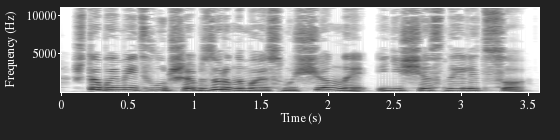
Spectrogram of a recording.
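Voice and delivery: ordinary delivery, nothing marked

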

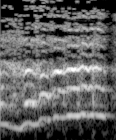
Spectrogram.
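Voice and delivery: high eerie ghostly laugh; shrill cackle of a ghost woman. Retold or imitated. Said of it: "bà cười".

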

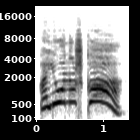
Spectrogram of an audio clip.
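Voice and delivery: very high, slow loud call; thin-voiced call. Manya calls the girl in a thin high voice. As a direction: sing out the name in a thin high voice. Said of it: "тоненьким голосом позвала Маня".

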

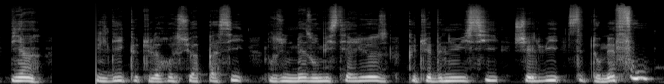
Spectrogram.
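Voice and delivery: high, loud, breathless-paced report; urgent outrage. Acted. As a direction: drag her along, scandalised and insistent. Cerise urgently summons her sister.

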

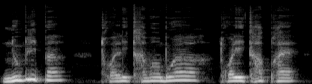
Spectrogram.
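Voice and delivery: loud parting shout, pitched well up; shouting orders. A narrator's reading. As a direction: holler a reminder to the stable hand. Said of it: "une voix qui criait au valet d'écurie".

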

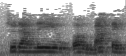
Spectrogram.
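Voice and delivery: normal talking voice

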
